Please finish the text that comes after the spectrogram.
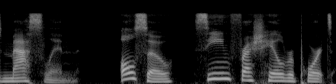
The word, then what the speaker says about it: Massillon: And Massillon is Maslin.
